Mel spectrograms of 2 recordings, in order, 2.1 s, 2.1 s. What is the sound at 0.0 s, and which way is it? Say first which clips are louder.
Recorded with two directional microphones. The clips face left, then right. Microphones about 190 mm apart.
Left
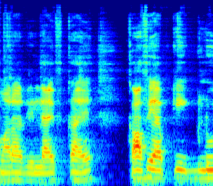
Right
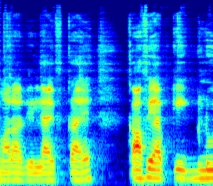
Speech: right 3 dB; 45° right (ahead or behind).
